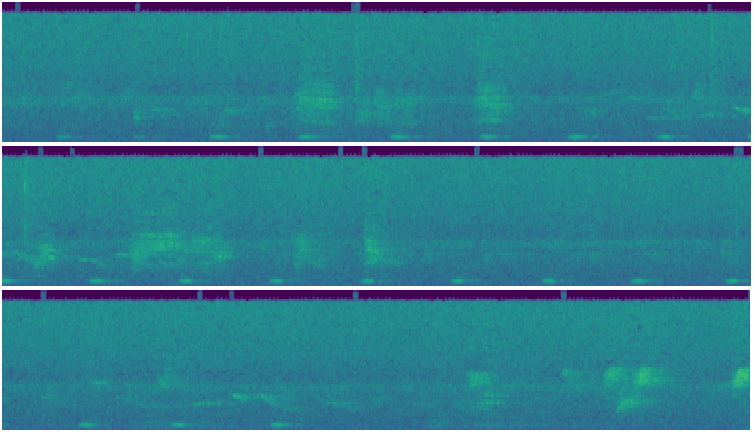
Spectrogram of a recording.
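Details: A coppersmith barbet repeats a steady run of low, hollow 'tonk' notes, a little over two each second, then stops. Scattered chirps and twitters from other birds sound throughout.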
